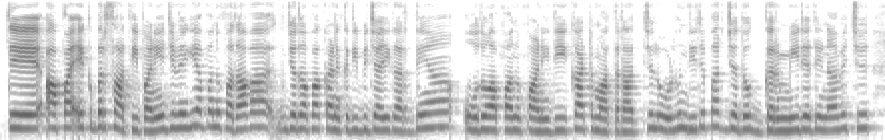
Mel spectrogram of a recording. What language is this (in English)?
Punjabi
